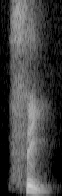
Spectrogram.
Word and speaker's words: seat: example of it but any vowel sound will get shortened in length when a voiceless consonant comes after it so seed seat the the length of the long vowel sound gets shortened a little bit okay again this is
